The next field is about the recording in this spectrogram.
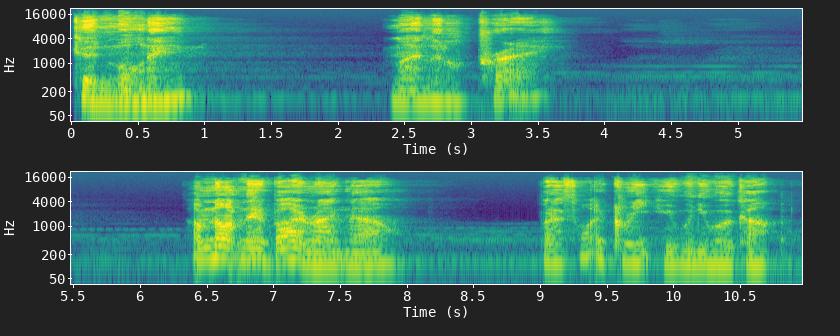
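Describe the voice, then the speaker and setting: A British man voicing an ancient male monster in an ASMR horror roleplay, speaking with soft, mockingly polite menace. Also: lowish voice, faint music behind. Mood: teasing. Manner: slow, soft-spoken, teasing menace.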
